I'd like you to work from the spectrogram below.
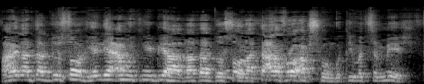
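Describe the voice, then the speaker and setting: Algerian man, quick and eager, high bright voice, on-camera commentary, echoey room with faint background noise. His delivery is excited as he thanks donors, filmed on a handheld phone. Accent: Algerian Arabic. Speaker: vlogger filming a charity visit. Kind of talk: casual to-camera talk.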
